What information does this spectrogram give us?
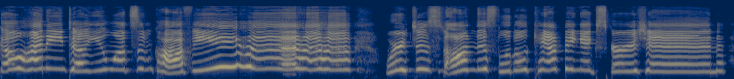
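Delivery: high chirpy hostess voice; sweet housewife voice. Retold or imitated. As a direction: play the too-sweet picnic wife, laughing along. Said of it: "She's like".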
